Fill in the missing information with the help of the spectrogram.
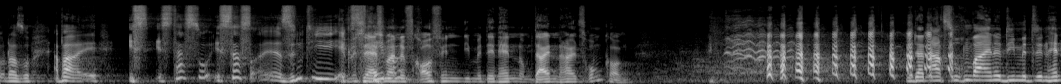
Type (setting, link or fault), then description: setting, live audience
